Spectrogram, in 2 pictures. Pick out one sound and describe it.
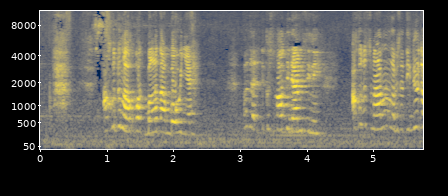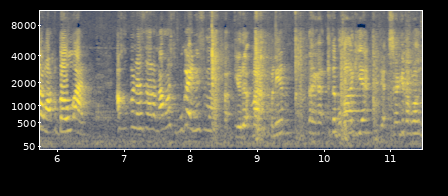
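A young woman cries and speaks in distress close by.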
